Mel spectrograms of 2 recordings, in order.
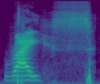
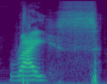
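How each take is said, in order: First: The c is sounded as a soft s. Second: The c is sounded as a soft s.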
